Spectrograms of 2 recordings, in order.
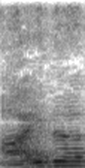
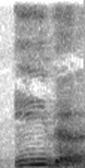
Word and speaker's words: either: अब इसकी दो प्रोनाउंसिएशंस हैं, दोनों सही हैं। कुछ लोग आइदर कहते हैं, कुछ लोग ईदर कहते हैं, दोनों बिल्कुल सही प्रोनाउंसिएशंस हैं।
